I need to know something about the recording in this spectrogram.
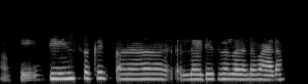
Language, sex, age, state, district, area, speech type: Malayalam, female, 30-45, Kerala, Palakkad, rural, conversation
